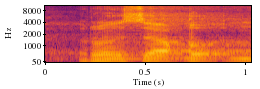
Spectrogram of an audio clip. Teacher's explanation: Nah, bukan seperti itu, karena huruf mim bukan huruf qalqalah, maka huruf mim yang berharokat sukun tidak boleh dipantulkan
